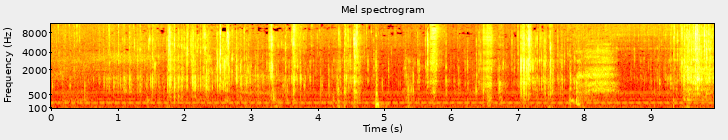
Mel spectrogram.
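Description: Close-up crunching of tortilla chips being bitten and chewed, a run of irregular crisp cracks.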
